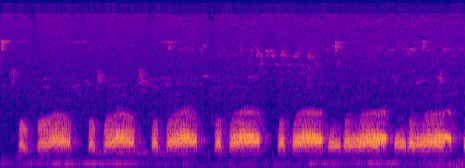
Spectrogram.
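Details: Wild spotted dove called in by a ground decoy, noted for a deep, powerful voice: steady rhythmic hoarse cooing, short notes alternating with longer rolling coos, about one per second, with a faint low hum.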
